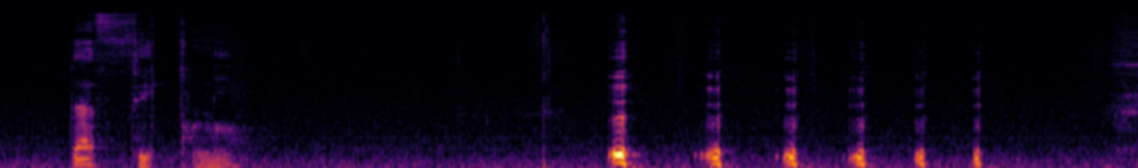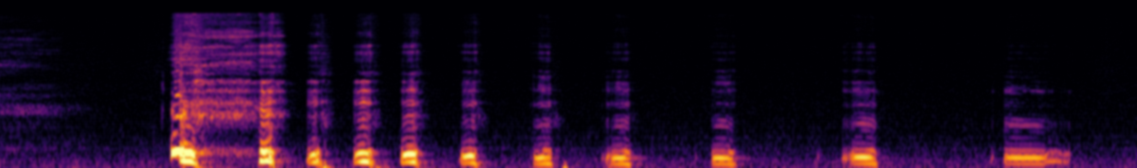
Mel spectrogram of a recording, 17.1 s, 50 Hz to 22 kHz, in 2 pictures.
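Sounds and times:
person grunting: 4.6s - 7.0s, 9.8s - 14.2s, 14.8s - 15.2s, 16.0s - 16.6s
harsh cry: 9.8s - 14.2s.

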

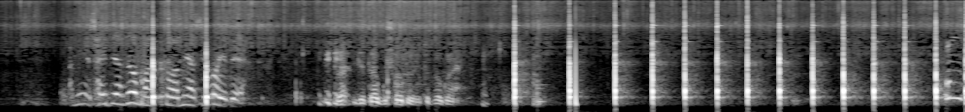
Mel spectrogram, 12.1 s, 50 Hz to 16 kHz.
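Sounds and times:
knife chopping: 6.4s - 12.0s.

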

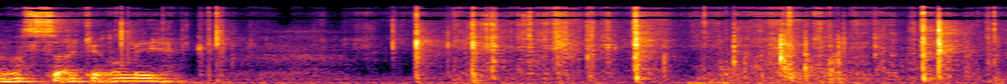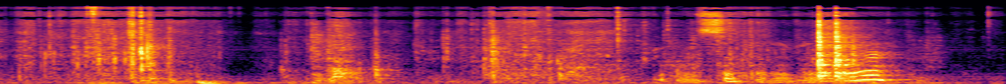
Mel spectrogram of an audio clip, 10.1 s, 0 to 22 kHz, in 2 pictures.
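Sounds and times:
plastic packaging crinkling: 0.5s - 6.3s.

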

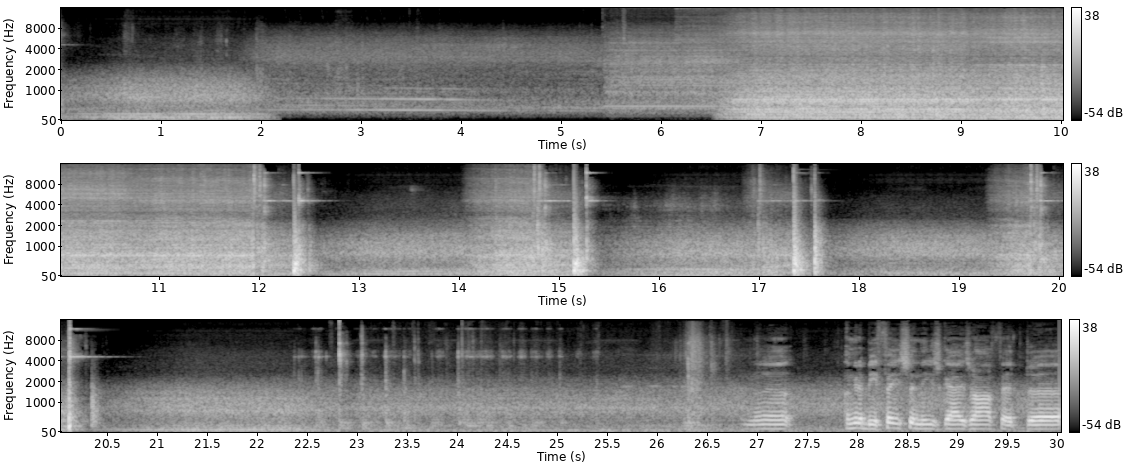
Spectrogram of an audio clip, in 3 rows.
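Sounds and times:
metal-cutting bandsaw running: 5.4s - 12.2s
metal pieces dropping and clinking: 22.4s - 25.6s.

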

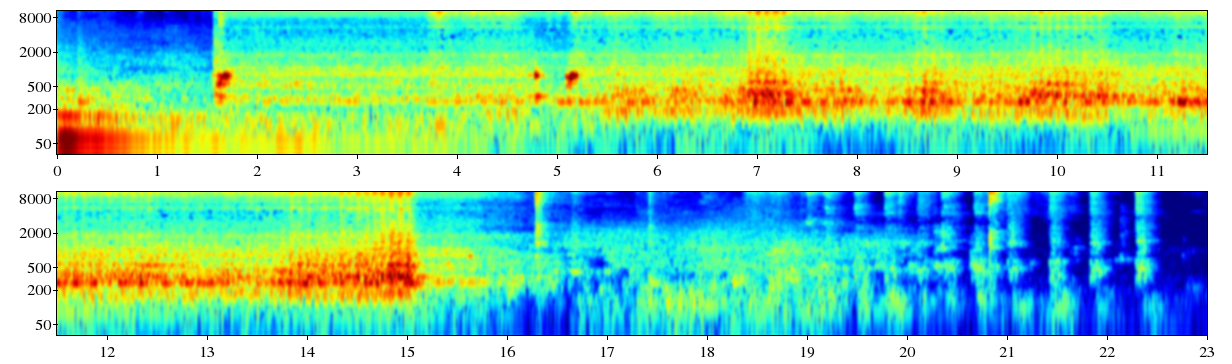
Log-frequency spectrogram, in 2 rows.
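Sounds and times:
drill press humming: 1.5s - 16.7s.

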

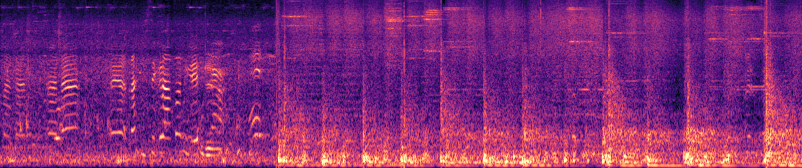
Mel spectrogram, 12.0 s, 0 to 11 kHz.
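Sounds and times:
marching band drums: 3.5s - 12.0s.

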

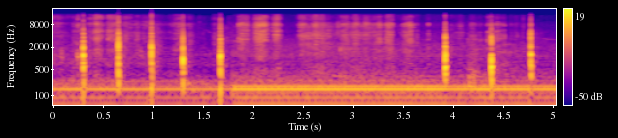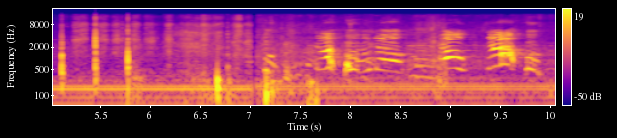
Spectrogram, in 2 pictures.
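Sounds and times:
sticks scraping in sandy dirt: 0.0s - 7.1s
steady low hum: 0.0s - 10.0s.

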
